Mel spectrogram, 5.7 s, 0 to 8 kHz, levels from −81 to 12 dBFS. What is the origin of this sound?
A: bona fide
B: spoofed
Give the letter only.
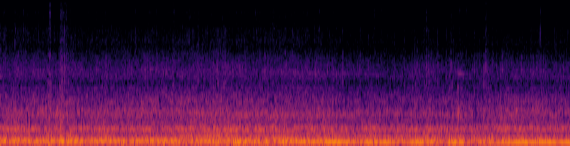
A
